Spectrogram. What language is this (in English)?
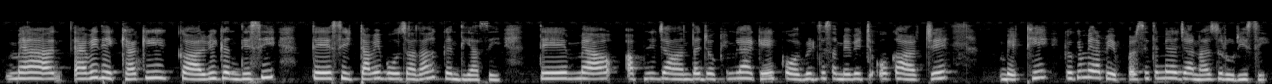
Punjabi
